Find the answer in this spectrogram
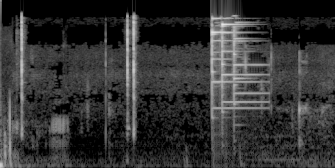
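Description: Mouse-click sound effects, a few sharp clicks, the first the loudest, then a bright bell ding about two and a half seconds in that rings out for under a second. These are the sounds of a YouTube like, subscribe and notification-bell button animation.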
